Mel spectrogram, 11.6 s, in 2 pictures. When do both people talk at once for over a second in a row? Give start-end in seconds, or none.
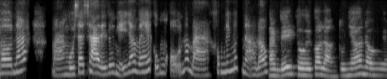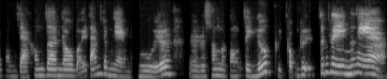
none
